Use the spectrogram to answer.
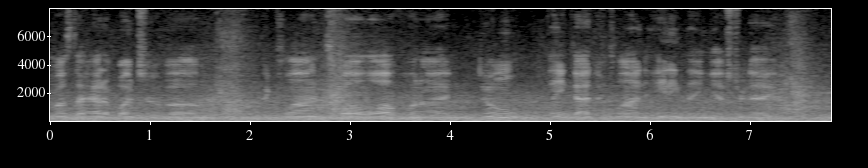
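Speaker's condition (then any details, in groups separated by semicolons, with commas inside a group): No condition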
